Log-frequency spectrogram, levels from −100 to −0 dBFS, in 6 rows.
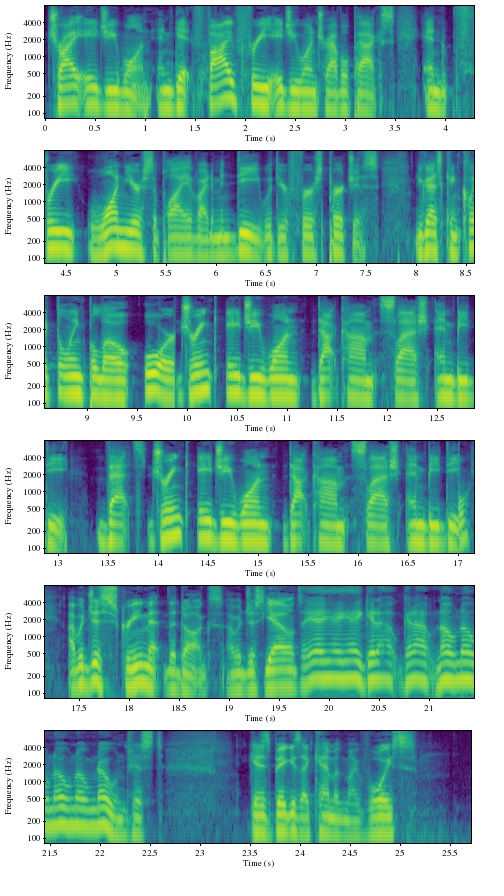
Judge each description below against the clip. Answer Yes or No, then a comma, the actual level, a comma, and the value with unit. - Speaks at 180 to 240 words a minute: No, average, 155 wpm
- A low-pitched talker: Yes, low, 130 Hz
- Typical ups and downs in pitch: Yes, average, 3.5 semitones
